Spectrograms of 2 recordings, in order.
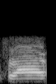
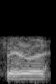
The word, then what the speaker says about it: Ferrar: your last name right i answered to ferrar or farah exactly how i would say it okay fair sorry about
